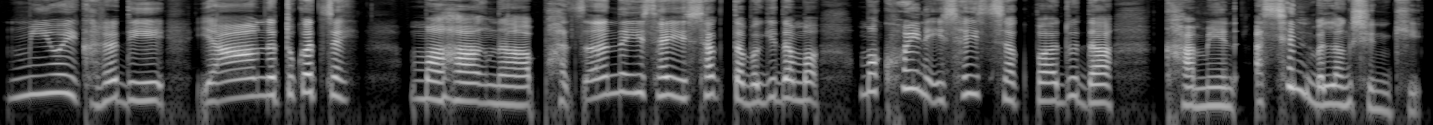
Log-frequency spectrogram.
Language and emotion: Manipuri, disgusted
